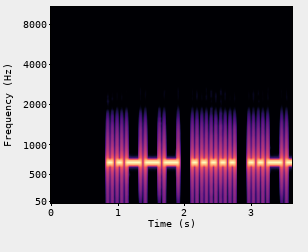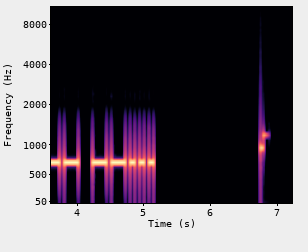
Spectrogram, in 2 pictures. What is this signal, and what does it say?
Morse code, heard as a keyed tone, about 17 wpm, 700 Hz. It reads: 2527
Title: Numbers - 4-Digit 17wpm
